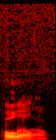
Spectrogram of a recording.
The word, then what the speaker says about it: polel: It is, I can't read my writing, but it says polel. Is that how it's pronounced? Yep, polel.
